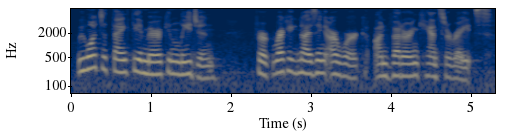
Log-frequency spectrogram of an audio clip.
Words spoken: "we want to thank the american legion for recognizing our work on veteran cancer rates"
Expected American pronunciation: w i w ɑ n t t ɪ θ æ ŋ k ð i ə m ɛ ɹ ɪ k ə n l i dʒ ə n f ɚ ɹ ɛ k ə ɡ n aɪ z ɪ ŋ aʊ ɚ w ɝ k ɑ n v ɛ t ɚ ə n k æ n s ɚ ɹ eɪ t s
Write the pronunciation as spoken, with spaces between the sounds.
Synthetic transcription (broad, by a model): w i w ɑ n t t ɪ θ æ ŋ k ð i ə m ɛ ɹ ɪ k ə n l i dʒ ə n f ɚ ɹ ɛ k ə ɡ n aɪ z ɪ ŋ aʊ ɚ w ɝ k n v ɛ t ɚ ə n k æ n s ɚ ɹ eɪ t s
